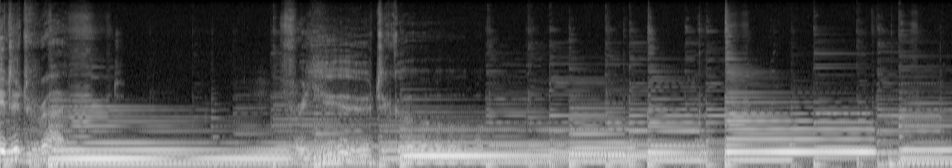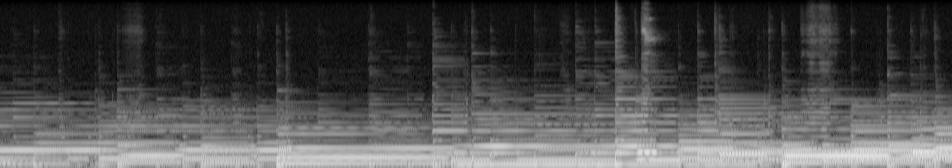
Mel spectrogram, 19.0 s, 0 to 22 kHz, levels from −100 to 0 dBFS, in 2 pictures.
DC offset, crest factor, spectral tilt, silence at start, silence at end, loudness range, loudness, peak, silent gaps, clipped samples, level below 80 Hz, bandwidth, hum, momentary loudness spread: under 0.1%; 14 dB; -10 dB/octave; 0 s; 0 s; 5 LU; -22 LUFS; -6 dBFS; none; under 0.1%; -32 dBFS; 12.5 kHz; none; 9 LU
